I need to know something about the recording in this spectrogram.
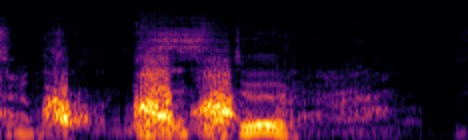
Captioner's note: dog barks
